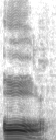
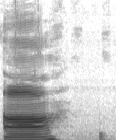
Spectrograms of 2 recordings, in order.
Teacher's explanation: जिसको बोलने में ह्रस्व स्वर से दुगना समय लगे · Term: दीर्घ स्वर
